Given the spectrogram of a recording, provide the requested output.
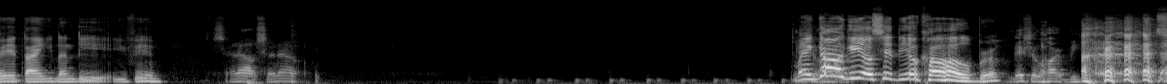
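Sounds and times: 
speech: 0.0s - 3.2s, 7.9s - 11.6s
faint hum: 0.0s - 11.6s
heartbeat thumping: 4.9s - 8.6s
laughter: 10.4s - 11.6s.

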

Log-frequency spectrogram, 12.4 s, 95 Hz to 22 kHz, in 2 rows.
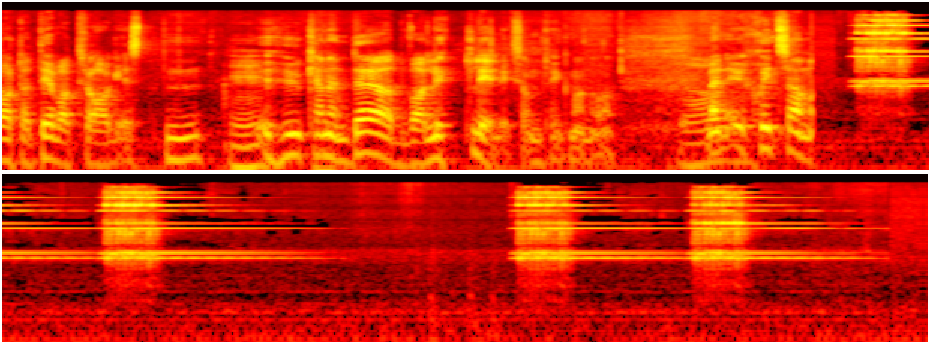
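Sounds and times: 
speech: 0.0s - 5.4s
telephone ringing with a bright metallic trill: 5.7s - 8.6s, 9.6s - 12.2s.

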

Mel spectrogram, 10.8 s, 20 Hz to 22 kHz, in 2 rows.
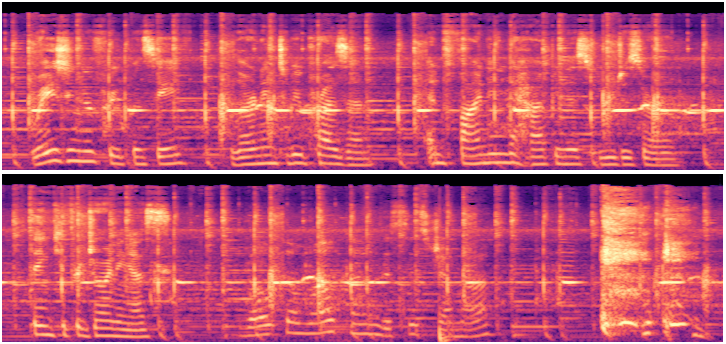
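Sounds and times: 
speech: 0.2s - 10.8s
person coughing with a throaty clearing quality: 9.9s - 10.8s.

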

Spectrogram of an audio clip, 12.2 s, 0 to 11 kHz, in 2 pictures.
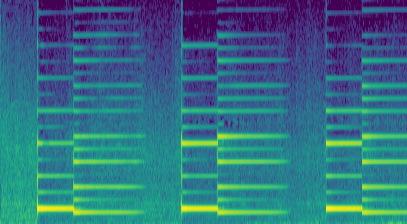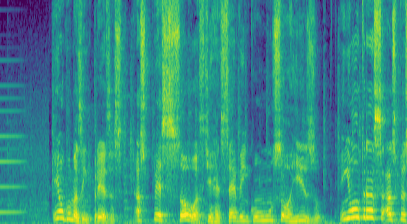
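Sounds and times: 
shop entrance two-tone doorbell chime: 0.6s - 6.6s
speech: 6.9s - 12.2s.

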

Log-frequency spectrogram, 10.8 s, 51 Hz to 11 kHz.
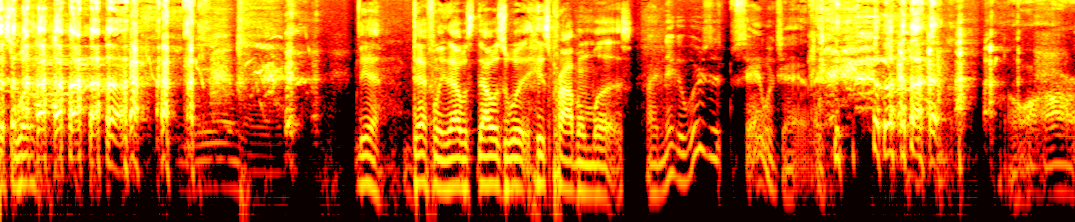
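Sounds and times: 
speech: 0.0s - 2.1s, 3.6s - 10.7s
laughter: 0.0s - 3.2s, 8.1s - 10.7s
person imitating a dog with throaty growls and yelps: 10.1s - 10.7s.

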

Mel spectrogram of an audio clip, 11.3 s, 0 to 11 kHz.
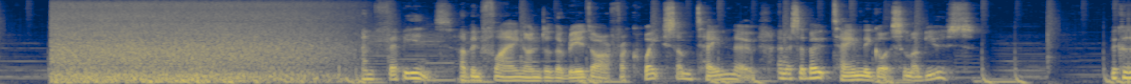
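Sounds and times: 
shower water spraying: 0.6s - 3.6s
speech: 3.6s - 10.0s, 11.1s - 11.3s.

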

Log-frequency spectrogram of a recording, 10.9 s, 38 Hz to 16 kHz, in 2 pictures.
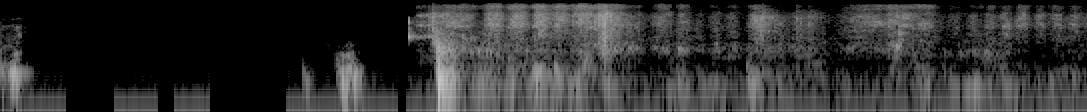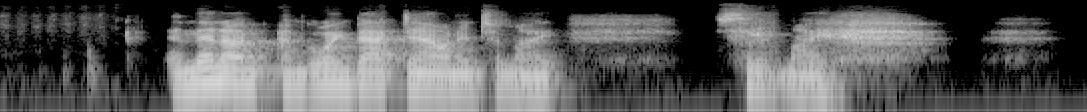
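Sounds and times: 
pencil or marker scratching across paper: 2.1s - 6.0s
speech: 6.3s - 9.8s.

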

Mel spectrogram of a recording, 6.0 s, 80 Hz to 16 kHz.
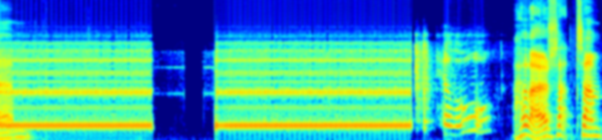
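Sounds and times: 
speech: 0.0s - 0.4s, 5.2s - 6.0s
telephone ringback tone heard from the caller's end: 0.0s - 4.1s.

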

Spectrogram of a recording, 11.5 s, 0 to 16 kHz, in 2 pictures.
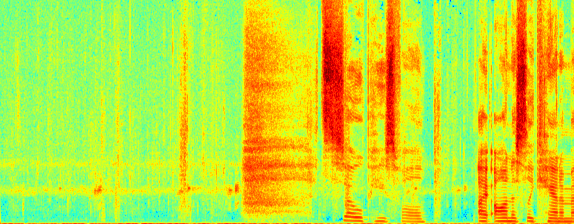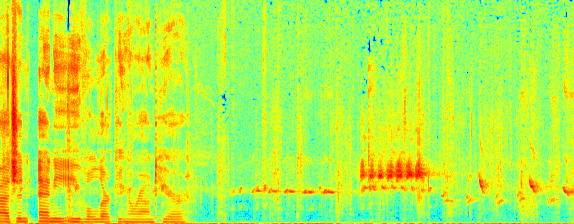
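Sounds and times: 
steady hiss: 0.0s - 7.9s
speech: 3.4s - 7.7s
mockingbird calling in high chirping phrases and trills: 9.4s - 11.4s.

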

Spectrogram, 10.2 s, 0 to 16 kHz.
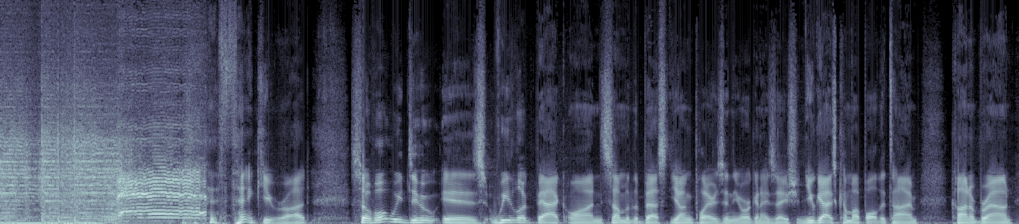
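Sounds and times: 
goat bleat sound effect: 1.0s - 2.1s
speech: 2.1s - 10.1s.

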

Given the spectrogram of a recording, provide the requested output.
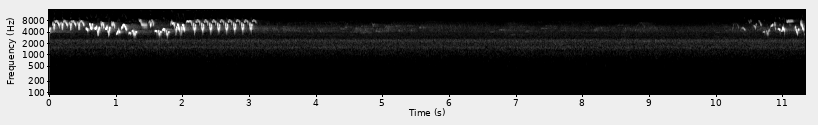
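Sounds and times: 
Pacific wren singing: 0.0s - 3.1s, 10.4s - 11.3s.

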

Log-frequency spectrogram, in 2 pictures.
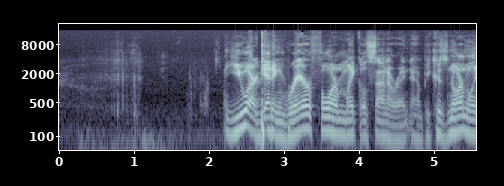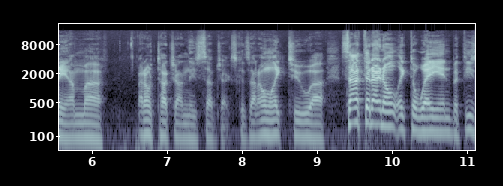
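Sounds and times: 
person sipping a drink: 0.0s - 2.2s
slurping and swallowing clicks: 0.5s - 2.2s
speech: 2.2s - 11.1s.

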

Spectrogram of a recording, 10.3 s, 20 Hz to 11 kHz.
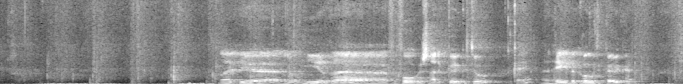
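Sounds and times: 
footsteps walking through a house on the floor: 0.0s - 5.3s, 9.4s - 10.2s
speech: 3.3s - 9.7s.

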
